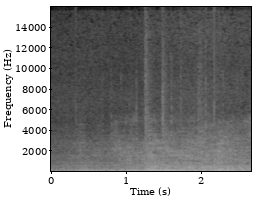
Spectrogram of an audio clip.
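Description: A search plane drones overhead in the mountains, a broad steady roar that swells slightly toward the middle and holds, with no voices over it.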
